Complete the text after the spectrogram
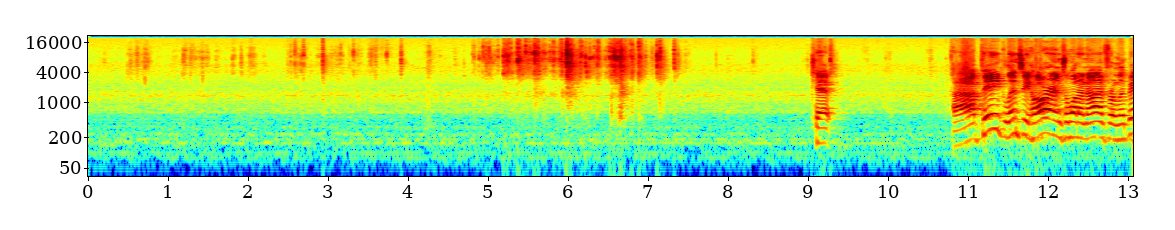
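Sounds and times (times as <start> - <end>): foil wrapper crinkling: 0.5 - 7.5.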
